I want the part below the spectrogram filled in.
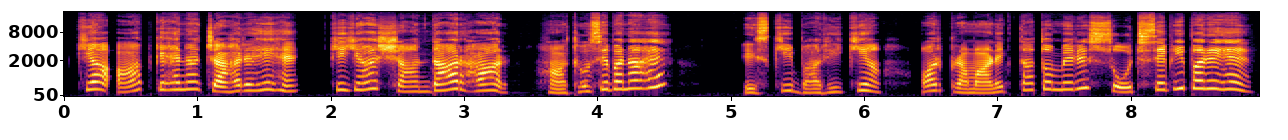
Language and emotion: Hindi, surprised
